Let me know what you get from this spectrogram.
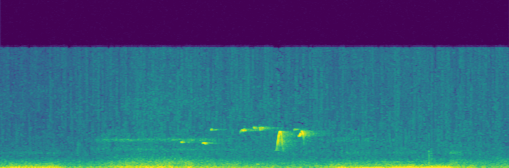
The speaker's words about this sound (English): That's a willy wagtail, not a night parrot. They're not a nocturnal bird, but sometimes they just seem to sing to the moon, which is pretty cool.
